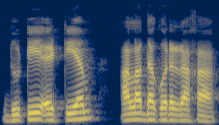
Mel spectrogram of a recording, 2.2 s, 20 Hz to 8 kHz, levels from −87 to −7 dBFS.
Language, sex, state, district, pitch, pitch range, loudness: Bengali, male, Assam, Hailakandi, 145 Hz, 135-160 Hz, -18 LUFS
